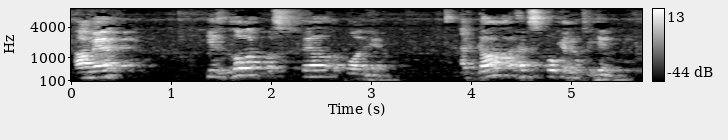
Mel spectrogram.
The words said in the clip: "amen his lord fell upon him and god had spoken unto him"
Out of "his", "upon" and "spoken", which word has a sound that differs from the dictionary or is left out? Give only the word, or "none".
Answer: none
